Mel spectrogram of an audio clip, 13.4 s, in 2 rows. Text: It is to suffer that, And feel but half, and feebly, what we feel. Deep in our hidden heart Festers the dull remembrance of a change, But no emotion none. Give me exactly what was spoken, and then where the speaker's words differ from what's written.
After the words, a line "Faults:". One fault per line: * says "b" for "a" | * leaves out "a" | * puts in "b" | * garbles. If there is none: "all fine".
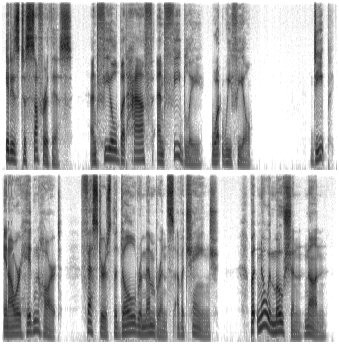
It is to suffer this, And feel but half, and feebly, what we feel. Deep in our hidden heart Festers the dull remembrance of a change, But no emotion none.
Faults:
* says "this" for "that"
